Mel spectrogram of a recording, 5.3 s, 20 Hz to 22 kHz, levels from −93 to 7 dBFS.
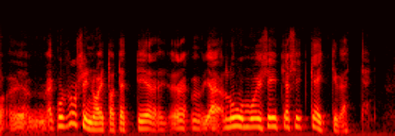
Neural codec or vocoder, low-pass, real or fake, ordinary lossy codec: vocoder, 24 kHz, 100 mel bands, Vocos; 10.8 kHz; fake; MP3, 96 kbps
